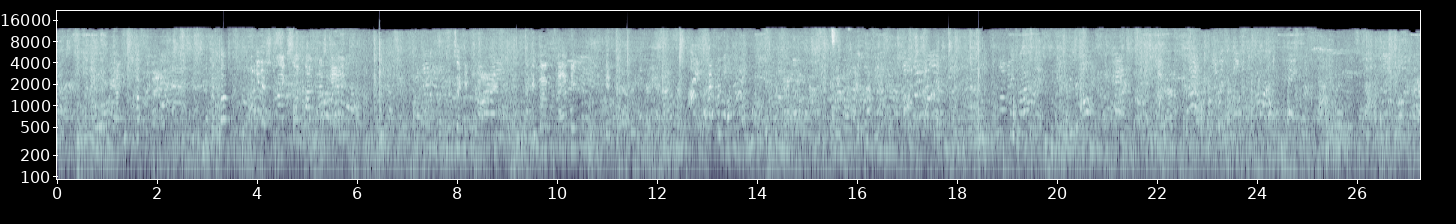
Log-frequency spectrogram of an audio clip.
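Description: Bowling pins clatter as a ball strikes them.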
